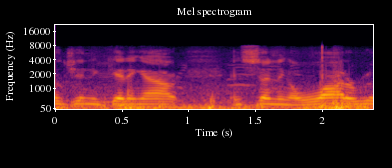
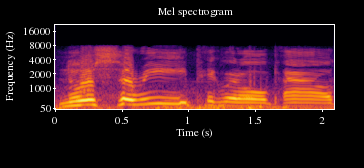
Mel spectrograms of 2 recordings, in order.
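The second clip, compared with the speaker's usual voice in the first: Tigger voice; 2 semitones higher, 6 dB louder than usual. Acted. Reader voicing Tigger to the kids, bouncy and loud. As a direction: boom it out like a bouncy tiger.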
